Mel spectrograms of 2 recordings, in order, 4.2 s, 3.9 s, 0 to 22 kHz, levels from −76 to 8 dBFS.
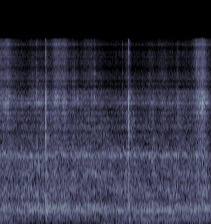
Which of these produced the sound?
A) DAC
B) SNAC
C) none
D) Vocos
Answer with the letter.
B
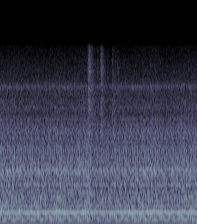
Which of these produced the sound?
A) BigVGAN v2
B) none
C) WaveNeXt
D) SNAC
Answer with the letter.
B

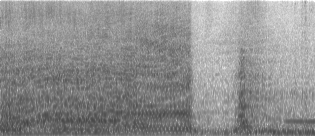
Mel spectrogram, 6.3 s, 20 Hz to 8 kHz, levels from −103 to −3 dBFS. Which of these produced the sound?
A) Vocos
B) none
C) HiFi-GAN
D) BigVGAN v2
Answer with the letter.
B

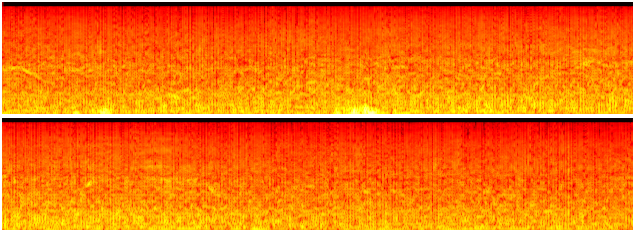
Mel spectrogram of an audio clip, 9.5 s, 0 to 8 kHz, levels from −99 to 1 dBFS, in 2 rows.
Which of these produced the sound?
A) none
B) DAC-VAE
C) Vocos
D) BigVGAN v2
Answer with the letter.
D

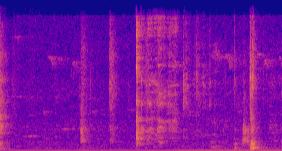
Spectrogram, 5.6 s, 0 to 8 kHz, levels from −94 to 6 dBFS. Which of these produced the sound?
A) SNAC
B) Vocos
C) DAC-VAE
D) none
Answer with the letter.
D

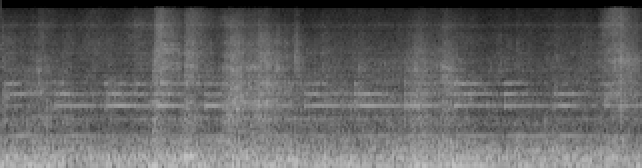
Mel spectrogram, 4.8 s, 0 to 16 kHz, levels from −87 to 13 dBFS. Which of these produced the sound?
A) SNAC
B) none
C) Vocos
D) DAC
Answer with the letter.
D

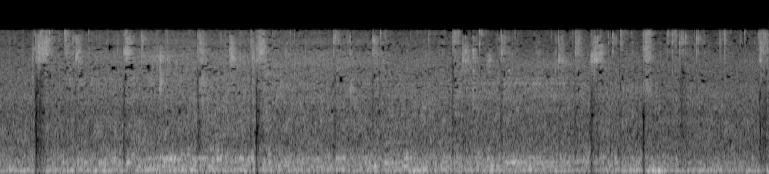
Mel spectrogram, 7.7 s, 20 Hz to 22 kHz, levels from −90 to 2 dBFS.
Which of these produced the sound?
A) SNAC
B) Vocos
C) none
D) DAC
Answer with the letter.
C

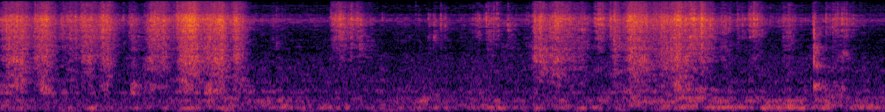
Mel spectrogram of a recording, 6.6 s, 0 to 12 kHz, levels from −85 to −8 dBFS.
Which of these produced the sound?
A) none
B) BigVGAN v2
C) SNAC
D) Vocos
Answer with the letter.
A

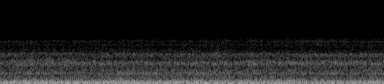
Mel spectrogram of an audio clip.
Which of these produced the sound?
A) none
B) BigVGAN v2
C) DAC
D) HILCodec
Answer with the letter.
A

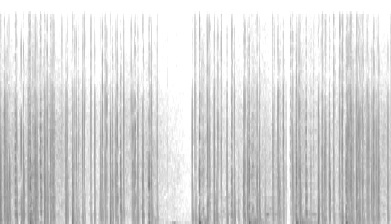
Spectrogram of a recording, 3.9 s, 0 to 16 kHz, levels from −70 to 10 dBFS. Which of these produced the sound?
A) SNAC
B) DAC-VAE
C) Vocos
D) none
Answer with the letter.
D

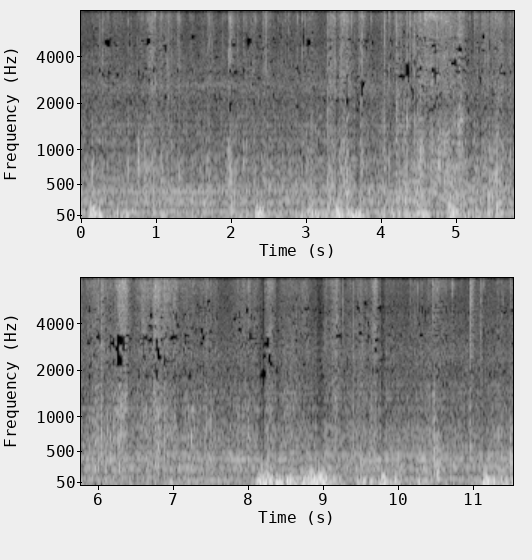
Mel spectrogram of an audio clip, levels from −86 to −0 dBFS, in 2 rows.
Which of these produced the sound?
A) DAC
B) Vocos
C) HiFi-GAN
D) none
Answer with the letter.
D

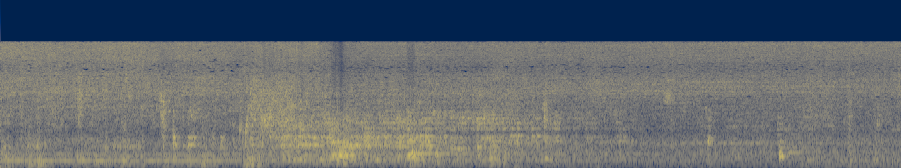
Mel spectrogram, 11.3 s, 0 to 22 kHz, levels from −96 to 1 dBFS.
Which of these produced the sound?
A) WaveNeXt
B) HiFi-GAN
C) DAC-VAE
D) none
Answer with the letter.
D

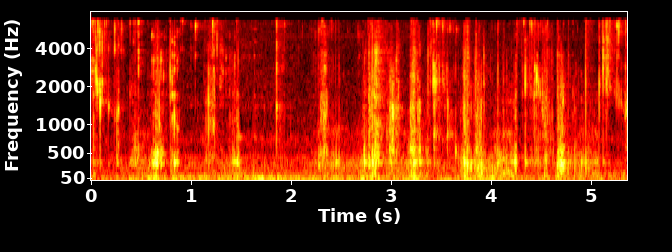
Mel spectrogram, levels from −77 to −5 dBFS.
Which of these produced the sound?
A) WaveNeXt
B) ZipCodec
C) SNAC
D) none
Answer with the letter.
D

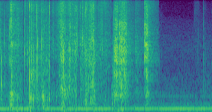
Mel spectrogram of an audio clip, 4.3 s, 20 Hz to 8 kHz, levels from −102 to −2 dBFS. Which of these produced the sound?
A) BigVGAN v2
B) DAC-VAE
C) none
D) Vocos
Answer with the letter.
C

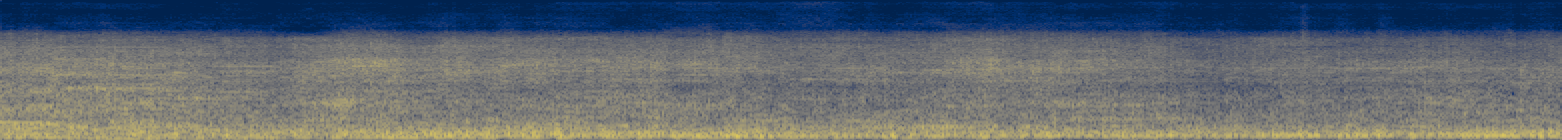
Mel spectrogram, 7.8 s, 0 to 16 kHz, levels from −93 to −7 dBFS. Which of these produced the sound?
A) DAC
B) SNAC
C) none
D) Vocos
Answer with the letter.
B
